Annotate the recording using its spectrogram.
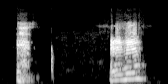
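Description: A person clears their throat once, briefly, over a video-call line, followed by a single spoken word.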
